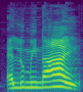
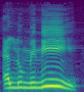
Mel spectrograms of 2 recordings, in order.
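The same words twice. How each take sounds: First: "एलुमिनाई" loud, ending in an eye sound; correct pronunciation. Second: "एलुमिनी" ending in a long nee; mistaken pronunciation. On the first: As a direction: model "एलुमिनाई" firmly with final -nai. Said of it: "बोलो". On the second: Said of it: "तो ये बोलते हैं". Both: Shown as a demonstration.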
